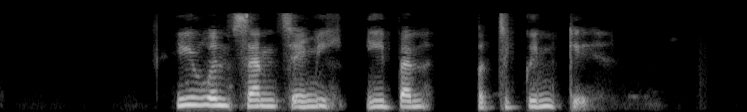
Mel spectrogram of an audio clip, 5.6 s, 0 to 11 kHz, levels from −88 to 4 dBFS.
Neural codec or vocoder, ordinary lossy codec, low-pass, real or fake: codec, 16 kHz, 1 kbps, FreqCodec, larger model; AAC, 32 kbps; 7.2 kHz; fake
